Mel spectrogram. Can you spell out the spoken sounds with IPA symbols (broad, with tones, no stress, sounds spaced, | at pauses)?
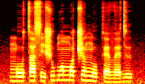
m oː˨ t a˧ s i˨ ʃ u˦ b ɔ̃˦ m ɔ˦ t͡ʃ ə˧ ŋ o˧ k ɛ˨ v ɛ˨˦ d ɨ˧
